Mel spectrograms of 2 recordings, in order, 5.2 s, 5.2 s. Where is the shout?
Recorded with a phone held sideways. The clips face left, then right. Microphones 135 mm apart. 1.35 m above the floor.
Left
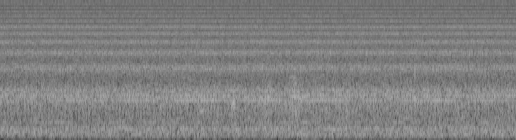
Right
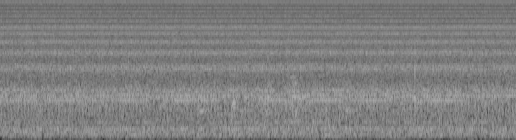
I don't hear a shout.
